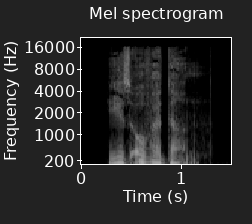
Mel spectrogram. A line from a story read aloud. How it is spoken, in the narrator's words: murmured Poirot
